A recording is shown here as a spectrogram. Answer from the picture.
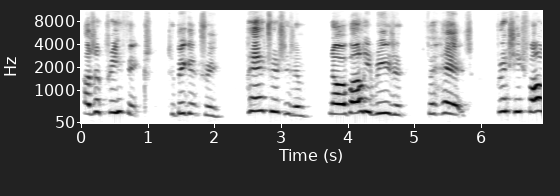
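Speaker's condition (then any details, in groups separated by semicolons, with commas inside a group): Cerebral palsy; wheelchair user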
